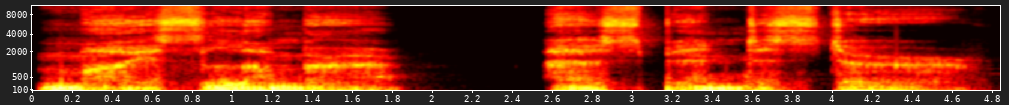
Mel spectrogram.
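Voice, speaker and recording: A game master voicing an ancient entity with a thunderous, booming voice, low, breathy and drawn out. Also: very slow. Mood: ominous.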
